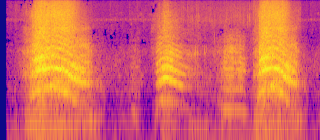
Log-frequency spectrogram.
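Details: Elephant. An elephant gives harsh, brassy trumpet blasts, each lasting over a second, that waver in pitch. A shorter blast and a quieter, lower note come between the first and last calls.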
